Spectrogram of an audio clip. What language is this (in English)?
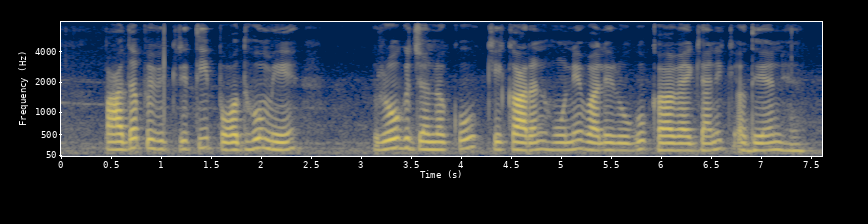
Hindi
